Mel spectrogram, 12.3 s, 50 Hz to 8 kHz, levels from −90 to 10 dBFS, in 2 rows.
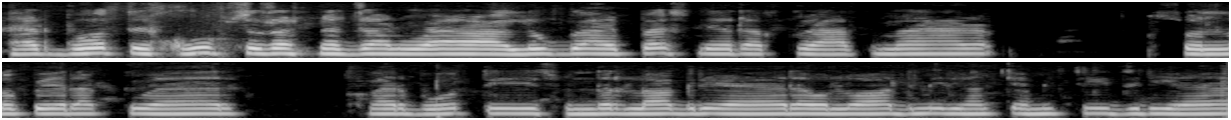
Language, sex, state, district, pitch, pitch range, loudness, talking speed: Rajasthani, male, Rajasthan, Churu, 220 Hz, 215-225 Hz, -16 LUFS, 105 wpm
